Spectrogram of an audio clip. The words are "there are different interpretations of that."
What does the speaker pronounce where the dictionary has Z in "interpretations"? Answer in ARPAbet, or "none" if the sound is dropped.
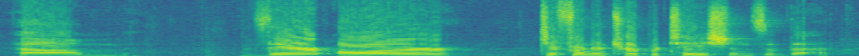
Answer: Z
